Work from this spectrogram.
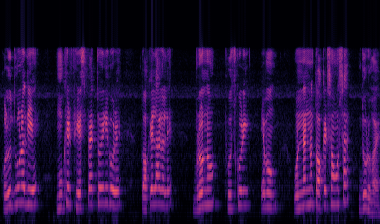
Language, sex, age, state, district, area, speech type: Bengali, male, 60+, West Bengal, Nadia, rural, spontaneous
